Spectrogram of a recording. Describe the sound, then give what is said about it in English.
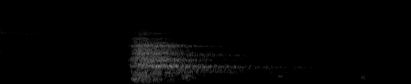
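A deep breath: a short airy intake, then a long, audible sighing exhale that slowly trails off, followed by a tiny faint sound at the end. No one talks. “Let me just take a moment to take a deep breath. I want to invite you to join me in taking a deep breath.”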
